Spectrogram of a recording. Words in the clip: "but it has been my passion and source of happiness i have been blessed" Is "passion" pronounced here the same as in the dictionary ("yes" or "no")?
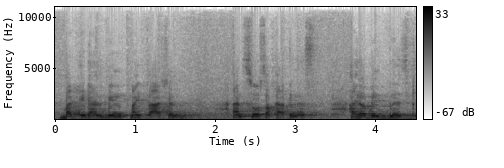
no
